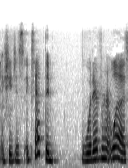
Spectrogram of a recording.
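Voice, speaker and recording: A woman with a Southern US accent, medium pitch and ordinary pitch variation, at a fairly quick pace against a quiet background. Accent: Southern American. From US South. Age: 20s. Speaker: podcast host. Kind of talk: casual monologue. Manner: animated.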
